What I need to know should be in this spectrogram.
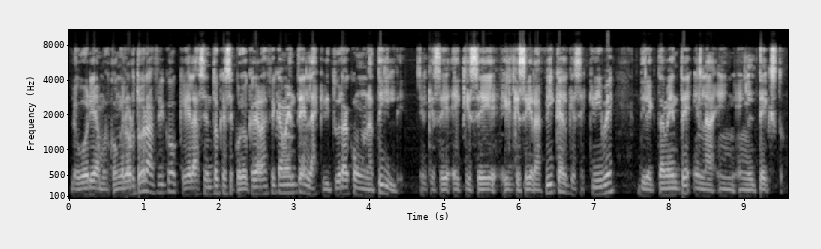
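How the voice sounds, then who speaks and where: A man's voice: mid-range voice, quick pace, no echo, highs cut off. A man presenting a spoken lesson on spelling rules, explaining step by step with frequent restarts and hesitations.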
